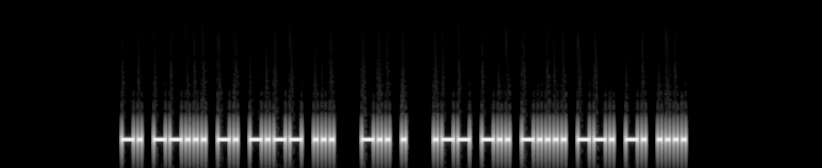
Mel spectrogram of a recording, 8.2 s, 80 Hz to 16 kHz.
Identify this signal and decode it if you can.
Morse code, heard as a keyed tone, about 30 wpm, 700 Hz. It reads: N7NYS DE WD6GNH
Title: USA Callsign DE Callsign 30wpm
